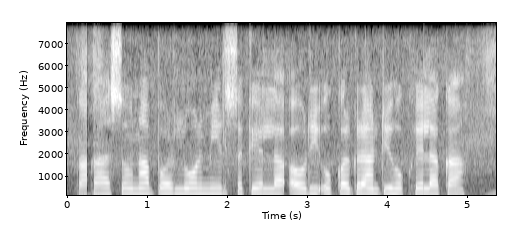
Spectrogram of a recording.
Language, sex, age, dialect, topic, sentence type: Bhojpuri, female, <18, Northern, banking, question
